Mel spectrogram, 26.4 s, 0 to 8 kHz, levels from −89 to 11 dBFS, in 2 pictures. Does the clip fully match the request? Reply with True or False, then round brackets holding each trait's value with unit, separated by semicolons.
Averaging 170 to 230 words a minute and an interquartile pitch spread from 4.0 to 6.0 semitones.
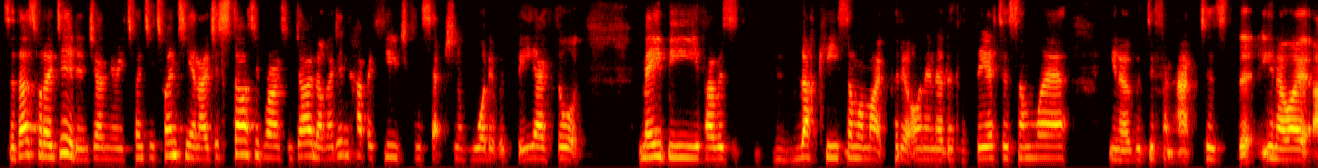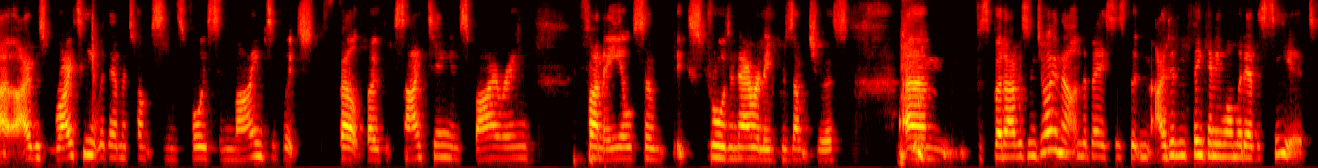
True (200 wpm; 4.3 semitones)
